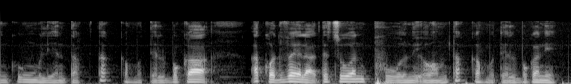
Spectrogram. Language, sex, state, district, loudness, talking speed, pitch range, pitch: Mizo, male, Mizoram, Aizawl, -18 LUFS, 230 wpm, 90-115 Hz, 100 Hz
